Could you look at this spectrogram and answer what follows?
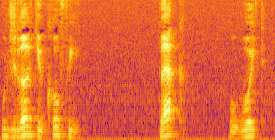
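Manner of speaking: put-on South African accent. Doing a borrowed joke for the listeners, in a South African accent. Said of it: "in a South African accent".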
